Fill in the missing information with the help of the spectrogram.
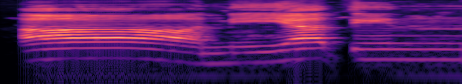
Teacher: یہاں پہ یہ والا حرف جو ہے یہ حرکات مدہ سے حمزہ، اور دوسرا حرف جو ہے نون یہ حرکت والا ہے، یا بھی حرکت والا ہے، اور تا جو ہے یہ تنوین والا ہے۔ تو تا پہ ہم نے غنہ کرنا ہے، اور نون یا کو لمبا نہیں کرنا، جھٹکا بھی نہیں دینا، اور جو حمزہ ہے اس کو کھینچنا ہے کیونکہ یہ حرکات مدہ سے ہے۔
